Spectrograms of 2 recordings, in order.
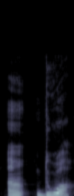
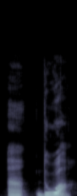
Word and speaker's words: doigt: And there are actually two silent letters here, which are the G and the T. So you're supposed to pronounce this word un doigt. Un doigt.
